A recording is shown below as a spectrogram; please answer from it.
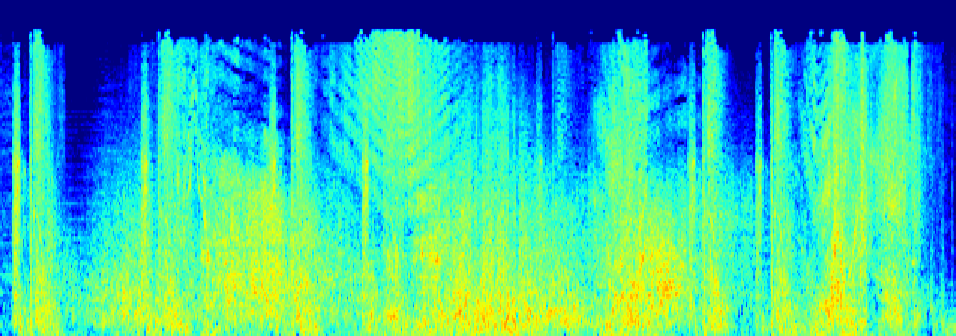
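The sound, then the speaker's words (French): Gunfire crackles through a film action scene, with dozens of shots fired in dense, rapid fusillades and heavy booms mixed in. It is loud and almost continuous, with no voices heard. “l'effet où on voit Neo qui évite au ralenti des balles qui lui sont tirées dessus par dizaines.”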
